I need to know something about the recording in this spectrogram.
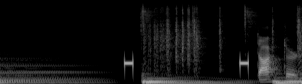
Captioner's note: signal beeps; triumphant music; signal beeps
